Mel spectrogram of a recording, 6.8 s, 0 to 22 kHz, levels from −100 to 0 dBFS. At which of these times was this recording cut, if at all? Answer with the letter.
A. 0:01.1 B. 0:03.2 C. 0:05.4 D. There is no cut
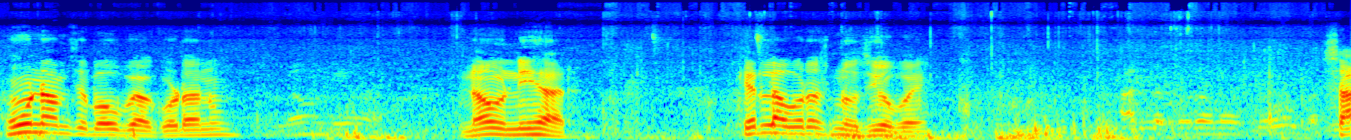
D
